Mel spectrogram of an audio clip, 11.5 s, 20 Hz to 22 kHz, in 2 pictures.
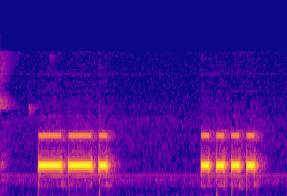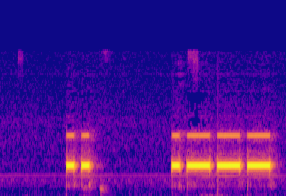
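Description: Morse code, heard as a keyed tone, about 8 wpm, 660 Hz. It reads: G H I J
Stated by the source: Morse code lesson from JH8CBH's Zoom Morse training course (ZOOMモールス講習会), session 2 teaching letters G to K.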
